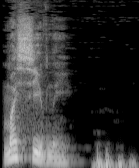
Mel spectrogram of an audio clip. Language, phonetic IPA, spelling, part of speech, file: Russian, [mɐˈsʲivnɨj], массивный, adjective, Ru-массивный.ogg
- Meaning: 1. massive (in various senses) 2. clumpy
